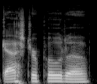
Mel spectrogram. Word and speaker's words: gastropoda: I did I I did say it right gastropoda okay period look at me a large class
